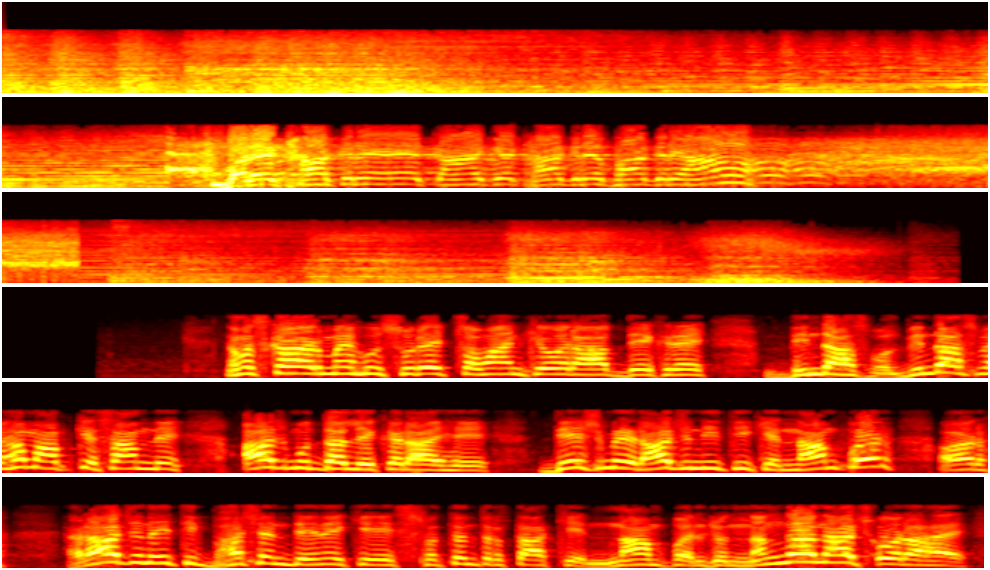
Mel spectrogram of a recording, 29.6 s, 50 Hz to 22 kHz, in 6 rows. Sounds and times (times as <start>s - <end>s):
Narration, monologue: 5.8s - 8.9s, 15.4s - 29.5s
Male speech, man speaking: 5.8s - 9.0s, 15.9s - 29.5s.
